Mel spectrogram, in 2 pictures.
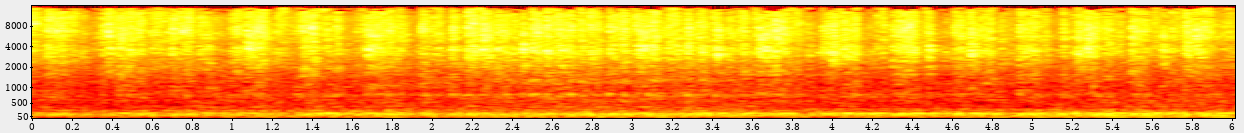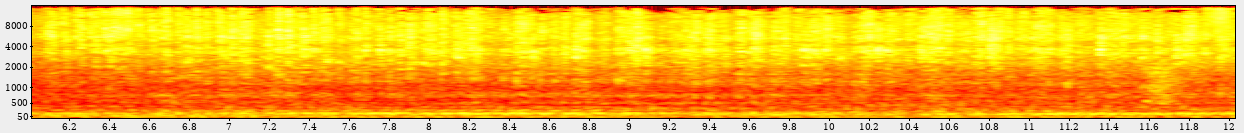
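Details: Fox Mustang after IRS swap, no mufflers, off-road H-pipe: loud, deep open-exhaust idle with lumpy uneven beat that never settles; rough idle, running really rich, cause still to be diagnosed.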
